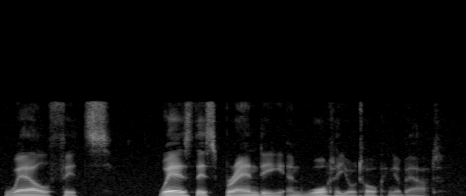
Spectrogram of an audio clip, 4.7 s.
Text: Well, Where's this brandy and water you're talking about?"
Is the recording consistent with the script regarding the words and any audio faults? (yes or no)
no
